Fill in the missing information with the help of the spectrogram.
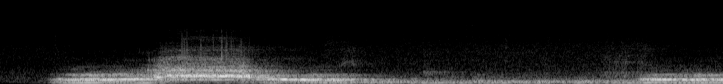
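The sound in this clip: Elephants celebrating a newborn calf give deep, sustained rumbling calls that swell into a louder, rougher roar, ease to a steady low drone, then swell again at the end.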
